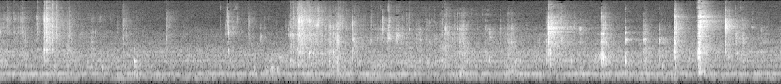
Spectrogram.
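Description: Close-up mouth sounds of eating a crispy fried egg roll: crunching, chewing and wet smacks, heard as scattered short crackles and clicks.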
